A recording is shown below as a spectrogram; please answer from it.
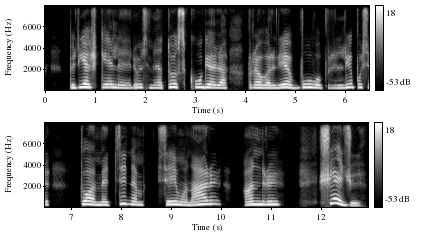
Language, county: Lithuanian, Vilnius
